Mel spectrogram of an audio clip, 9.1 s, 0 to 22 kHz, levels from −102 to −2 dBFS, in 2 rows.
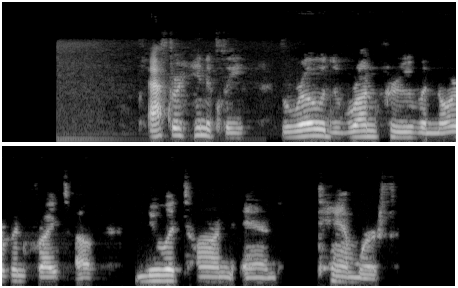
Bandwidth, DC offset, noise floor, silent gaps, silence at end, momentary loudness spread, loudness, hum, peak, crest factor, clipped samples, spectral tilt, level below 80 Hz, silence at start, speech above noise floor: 7.6 kHz; under 0.1%; -63 dBFS; 5.74-5.86 s, 7.35-7.69 s; 0.7 s; 15 LU; -29 LUFS; none; -6 dBFS; 24 dB; under 0.1%; -6 dB/octave; -70 dBFS; 1.45 s; 35 dB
